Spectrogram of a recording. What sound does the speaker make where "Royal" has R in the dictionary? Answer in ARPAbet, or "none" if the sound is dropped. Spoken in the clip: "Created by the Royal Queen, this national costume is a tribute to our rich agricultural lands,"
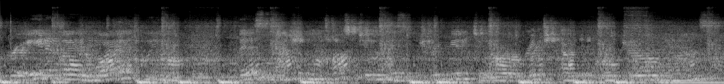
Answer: W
